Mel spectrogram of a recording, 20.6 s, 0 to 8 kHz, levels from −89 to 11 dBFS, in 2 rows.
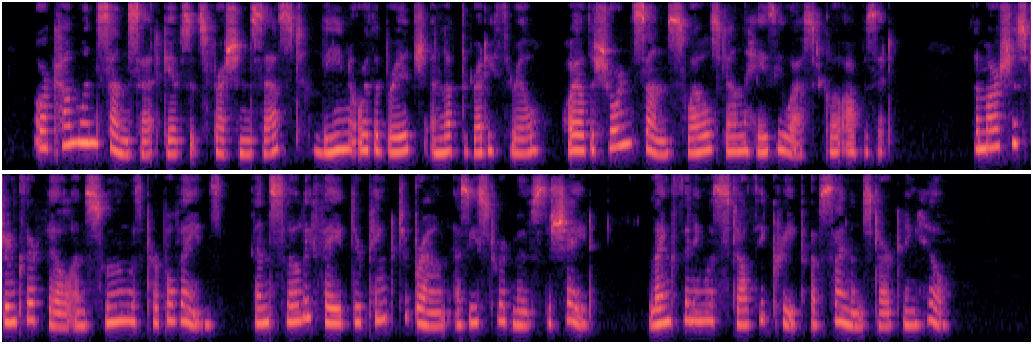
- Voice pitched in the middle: No, high, 240 Hz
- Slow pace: No, average, 170 wpm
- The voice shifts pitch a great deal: No, average, 3.7 semitones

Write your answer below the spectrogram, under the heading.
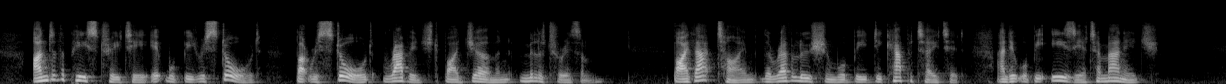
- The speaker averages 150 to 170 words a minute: No, average, 140 wpm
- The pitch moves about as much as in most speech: No, wide, 6.2 semitones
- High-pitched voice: No, low, 120 Hz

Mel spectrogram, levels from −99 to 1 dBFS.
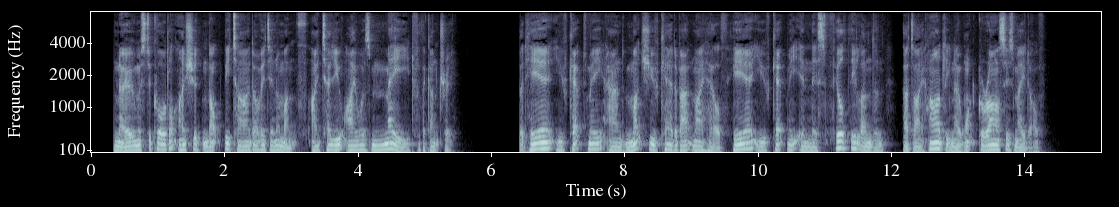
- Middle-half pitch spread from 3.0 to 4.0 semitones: No, average, 4.9 semitones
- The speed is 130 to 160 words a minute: No, average, 200 wpm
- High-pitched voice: No, very low, 95 Hz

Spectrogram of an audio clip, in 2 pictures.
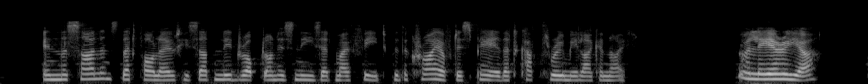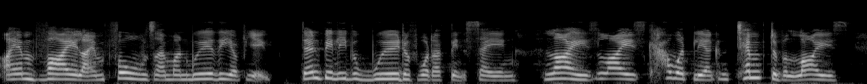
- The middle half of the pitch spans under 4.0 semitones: Yes, average, 3.1 semitones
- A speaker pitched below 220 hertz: No, high, 225 Hz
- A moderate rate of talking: Yes, average, 185 wpm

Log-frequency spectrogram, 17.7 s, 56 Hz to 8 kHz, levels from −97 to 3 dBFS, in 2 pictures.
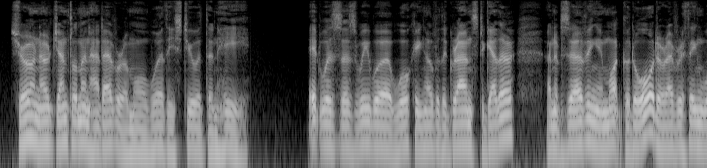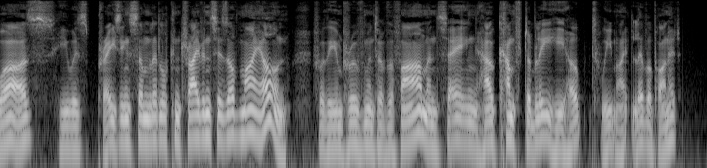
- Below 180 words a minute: No, average, 190 wpm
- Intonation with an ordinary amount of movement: Yes, average, 3.1 semitones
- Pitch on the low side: Yes, low, 105 Hz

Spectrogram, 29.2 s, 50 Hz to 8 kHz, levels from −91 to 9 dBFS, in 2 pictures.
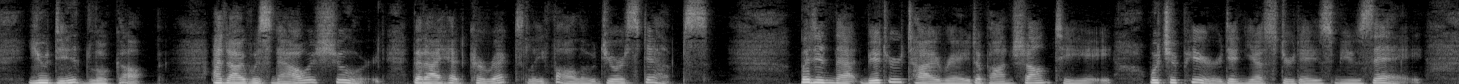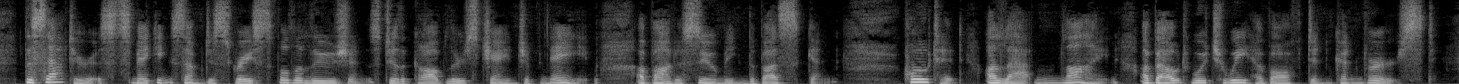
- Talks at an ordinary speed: No, slow, 115 wpm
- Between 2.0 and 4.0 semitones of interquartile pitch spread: No, average, 4.9 semitones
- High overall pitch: No, medium, 180 Hz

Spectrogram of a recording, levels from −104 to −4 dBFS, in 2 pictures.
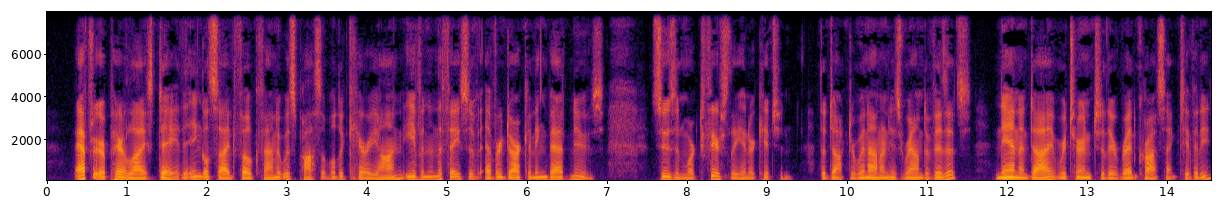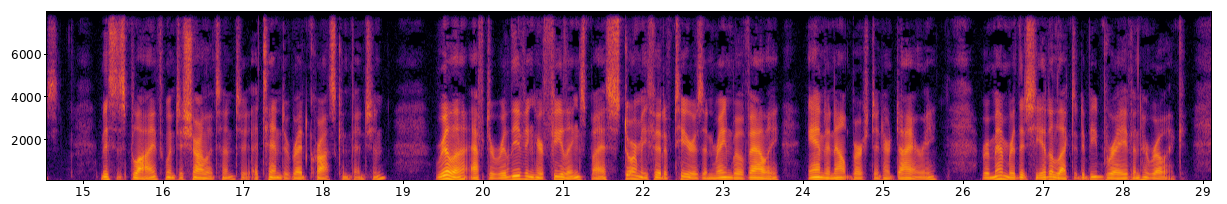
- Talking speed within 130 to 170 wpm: No, average, 180 wpm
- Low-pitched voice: Yes, low, 105 Hz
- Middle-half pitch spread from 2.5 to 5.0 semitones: Yes, average, 3.9 semitones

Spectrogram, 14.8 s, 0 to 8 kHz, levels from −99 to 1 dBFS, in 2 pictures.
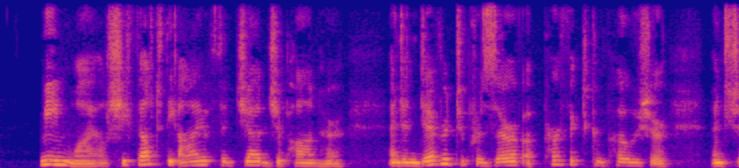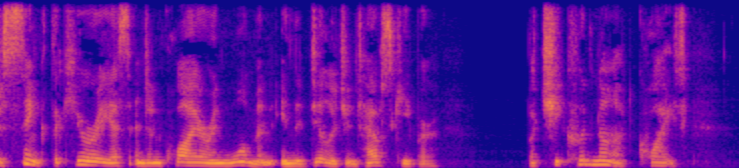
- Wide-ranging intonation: Yes, wide, 6.6 semitones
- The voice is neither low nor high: Yes, medium, 160 Hz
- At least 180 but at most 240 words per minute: No, average, 140 wpm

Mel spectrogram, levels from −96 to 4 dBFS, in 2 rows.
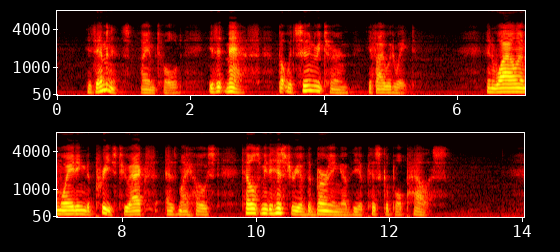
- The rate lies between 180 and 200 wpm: No, average, 165 wpm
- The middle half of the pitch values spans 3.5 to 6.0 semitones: Yes, average, 4.4 semitones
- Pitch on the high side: No, low, 120 Hz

